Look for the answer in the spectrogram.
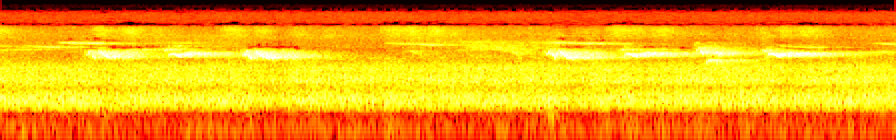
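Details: American Robin near Boise, Idaho, caroling in short, clear whistled phrases that rise and fall pretty fast, given in two bursts of three or four, over a steady background hiss.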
